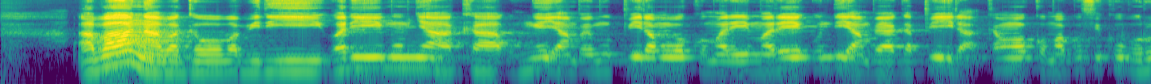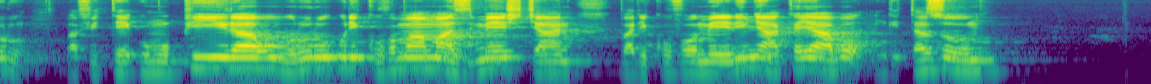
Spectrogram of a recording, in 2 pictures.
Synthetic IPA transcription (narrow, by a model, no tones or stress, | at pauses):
aβanaβaɡaβo̞βaβiɾiβaɾimumɲaːkʰaumŋejaːmbajumupiːɾamuβoko̞maɾemaɾe̞undijaːmbajaɡapiːɾakaːmmaβoko̞maɡufikuβuɾuɾu | βafite̞ʔumupiːɾawuβuɾuɾuːɾikuvamaamaːzime̞ːnʃi̥caːne | βaɾikuvo̞ːmeɾe̞ɾimɲaːkajaːβo̞ŋɡitazuːme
